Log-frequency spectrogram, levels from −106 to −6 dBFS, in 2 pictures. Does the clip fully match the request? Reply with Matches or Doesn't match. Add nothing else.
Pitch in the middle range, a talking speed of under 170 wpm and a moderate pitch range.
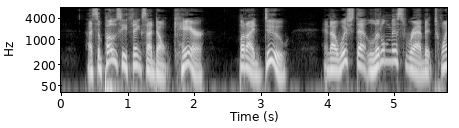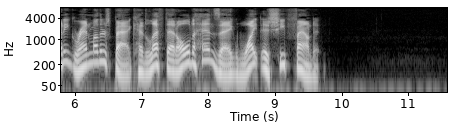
Doesn't match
